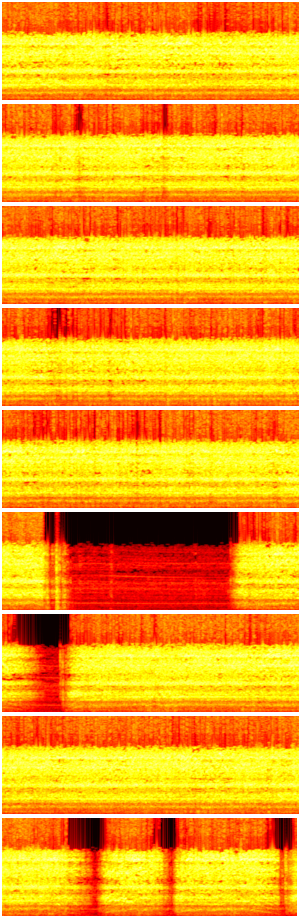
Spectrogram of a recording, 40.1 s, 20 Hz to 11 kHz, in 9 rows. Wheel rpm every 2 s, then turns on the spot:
220, 230, 230, 230, 230, 230, 230, 230, 230, 230, 230, 120, 30, 90, 230, 220, 230, 220, 100, 120.
none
